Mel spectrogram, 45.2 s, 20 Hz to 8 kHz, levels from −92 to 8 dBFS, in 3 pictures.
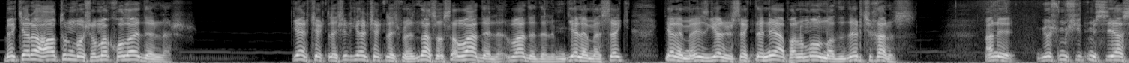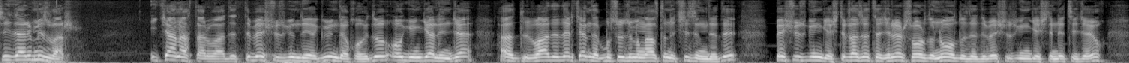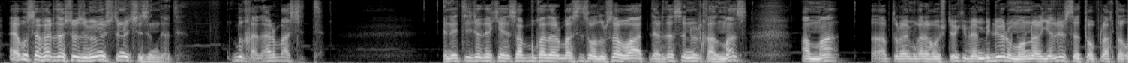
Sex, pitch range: male, 120-175 Hz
